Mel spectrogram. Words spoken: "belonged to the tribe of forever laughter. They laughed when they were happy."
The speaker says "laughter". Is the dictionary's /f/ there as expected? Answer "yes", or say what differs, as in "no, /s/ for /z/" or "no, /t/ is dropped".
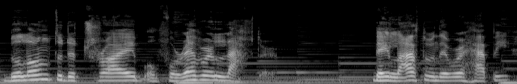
yes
